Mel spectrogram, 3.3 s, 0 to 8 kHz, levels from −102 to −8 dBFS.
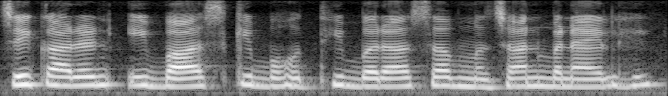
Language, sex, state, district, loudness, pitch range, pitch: Bajjika, female, Bihar, Vaishali, -18 LUFS, 205-235 Hz, 215 Hz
